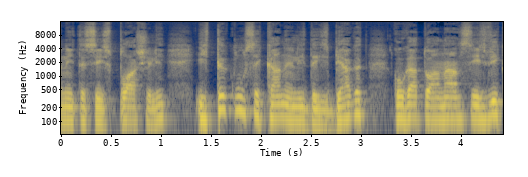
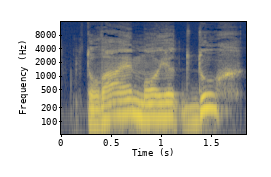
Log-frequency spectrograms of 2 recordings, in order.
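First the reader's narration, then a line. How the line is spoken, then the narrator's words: Uncomfortable groan. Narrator (Bulgarian): простенал Анансе, на когото вече му ставало много неудобно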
